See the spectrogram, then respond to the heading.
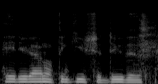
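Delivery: soft, hushed half-whisper. Retelling a brother's warning before riding down the hill: imitating a half-whisper. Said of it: "kinda whispering to me".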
